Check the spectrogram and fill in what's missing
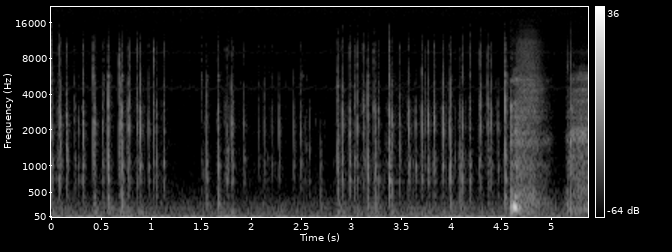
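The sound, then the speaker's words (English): Rapid typing on a computer keyboard with dense clicking keystrokes in uneven bursts and short pauses, ending with a louder clack and a brief rustle. No one speaks. “Like, listening to me typing on my keyboard, right?”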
